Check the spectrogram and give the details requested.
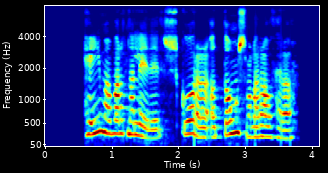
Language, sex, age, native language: Icelandic, female, 20-29, Icelandic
